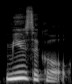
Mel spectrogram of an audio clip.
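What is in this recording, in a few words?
"musical", English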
